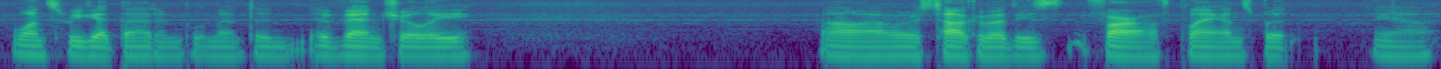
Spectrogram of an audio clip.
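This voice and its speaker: A man hosting a casual game commentary, chatting in a rambling way and often correcting himself mid-sentence. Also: on the low side. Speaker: let's play host.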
